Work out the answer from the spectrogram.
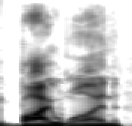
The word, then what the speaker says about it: x1: Normally, we would pronounce this with the X being a by. So this is a by 1, by 2, by 8, or by 32, for example.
